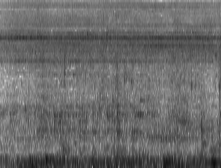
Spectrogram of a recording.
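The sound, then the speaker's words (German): Water runs from a tap as a cup is rinsed, a steady, continuous rushing splash with small uneven bumps, heard alone without voices. “Tasse erstmal abspülen.”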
